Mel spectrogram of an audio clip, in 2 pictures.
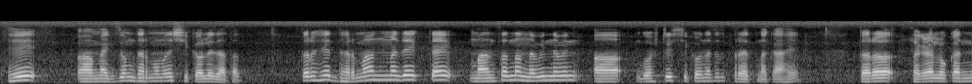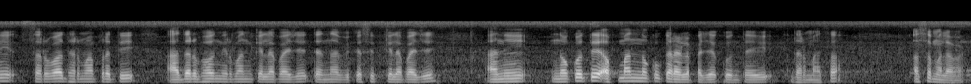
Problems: constant background noise, background conversations at intervals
